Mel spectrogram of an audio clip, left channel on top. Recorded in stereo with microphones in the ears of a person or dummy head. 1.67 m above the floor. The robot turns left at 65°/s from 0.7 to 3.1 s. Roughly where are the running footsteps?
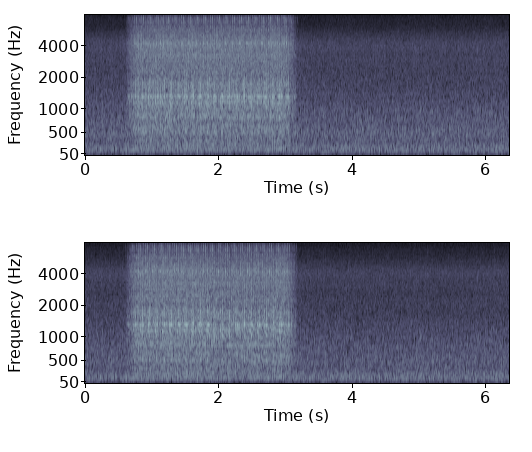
No running footsteps in this recording.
